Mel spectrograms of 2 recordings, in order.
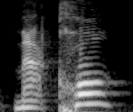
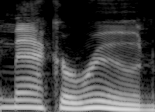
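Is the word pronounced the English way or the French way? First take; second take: French; English. First: The word is said with a French pronunciation. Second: The word is said with an English pronunciation. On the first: The speaker calls it right. "French pronunciation, Macron" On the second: The speaker calls it wrong. "I say macaroon, but it's not macaroon"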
